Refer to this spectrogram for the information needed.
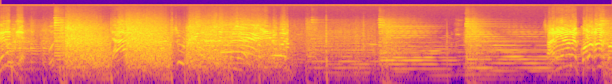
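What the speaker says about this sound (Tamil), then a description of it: "அது அவனுக்காகவே தயாரிக்கப்பட்ட குண்டு" A bomb blast in a Tamil drama scene sends out a loud, dense roar of rumbling bursts, mixed with frantic shouting and crying voices that continue as the noise surges and fades.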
